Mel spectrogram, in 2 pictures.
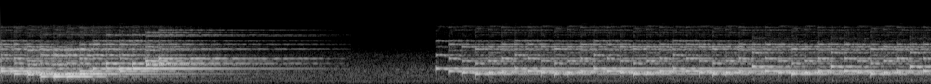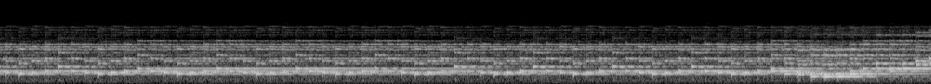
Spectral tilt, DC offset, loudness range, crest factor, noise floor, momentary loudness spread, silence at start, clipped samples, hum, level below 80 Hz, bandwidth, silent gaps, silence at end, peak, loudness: -4 dB/octave; under 0.1%; 5 LU; 14 dB; -47 dBFS; 6 LU; 0 s; under 0.1%; none; -66 dBFS; 7.2 kHz; none; 0 s; -4 dBFS; -18 LUFS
